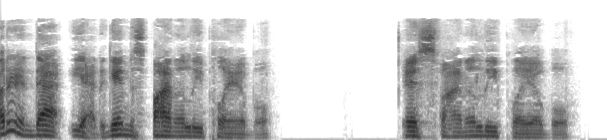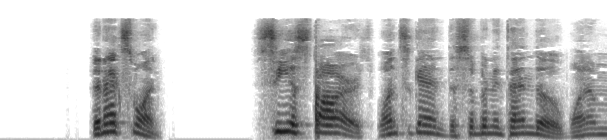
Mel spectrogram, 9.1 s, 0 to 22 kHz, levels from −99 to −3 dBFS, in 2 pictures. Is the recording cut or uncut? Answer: uncut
